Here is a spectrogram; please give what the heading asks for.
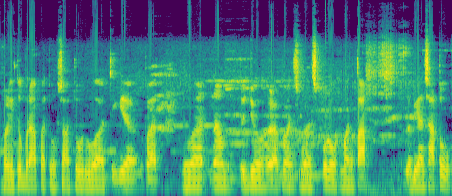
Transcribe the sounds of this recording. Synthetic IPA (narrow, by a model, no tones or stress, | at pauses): kaluit̪ubəɾapat̪ʊhsat̪uduat̪iɡaəmpat̪̚ | limaənamt̪ud͡ʒʊhlapansəmblansə̥pulʊhmant̪ap̚ləbiɦansat̪u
